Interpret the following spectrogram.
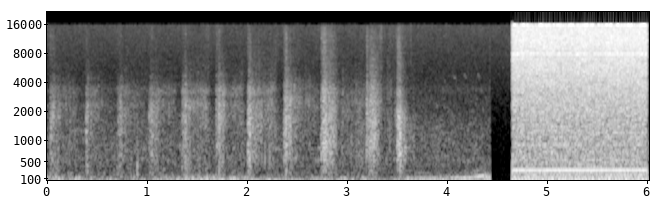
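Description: Running footsteps crunching on gravel, about three soft steps a second over faint outdoor wind. The sound then cuts out for a moment, and a loud steady hiss with a low hum fills the end.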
